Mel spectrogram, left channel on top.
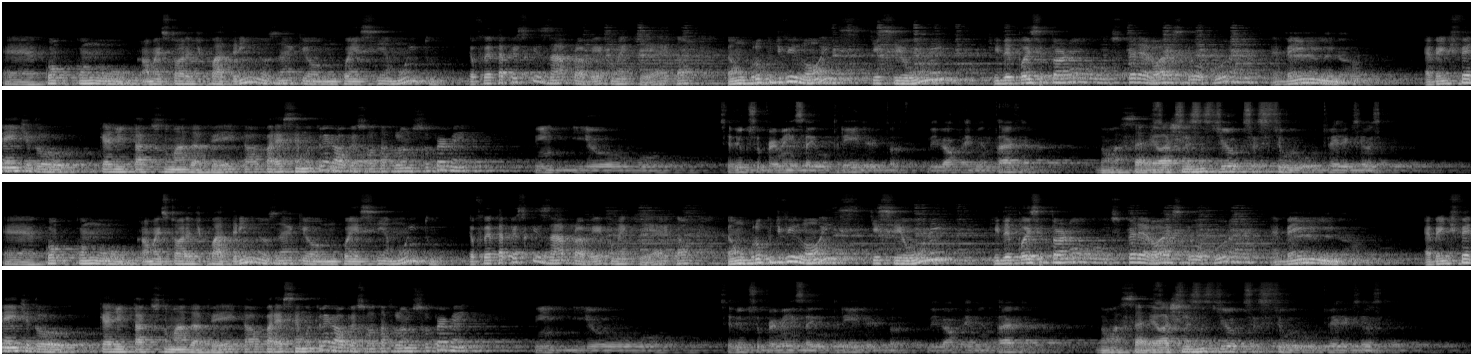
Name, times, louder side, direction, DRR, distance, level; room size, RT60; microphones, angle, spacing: voice 1, 0.0-4.4 4.7-9.5 9.9-13.4 14.2-19.4 25.6-26.9, right 1 dB, 10° right, 3 dB, 0.4 m, -24 dB
sound 1, 5.1-12.5, left 2 dB, 90° left, 2.3 m, -42 dB
voice 2, 12.8-13.7 20.0-21.6 21.9-25.0 26.2-28.5, left 1 dB, 20° left, 5 dB, 0.7 m, -32 dB
17.0 x 8.0 x 3.5 m, 2.8 s
head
